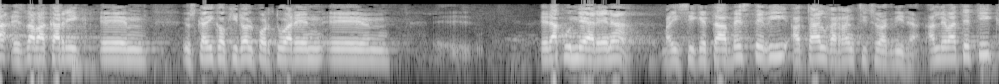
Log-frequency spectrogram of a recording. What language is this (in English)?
Basque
